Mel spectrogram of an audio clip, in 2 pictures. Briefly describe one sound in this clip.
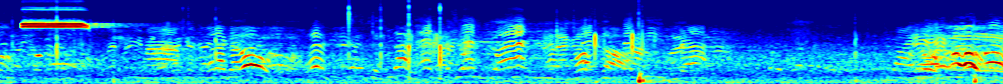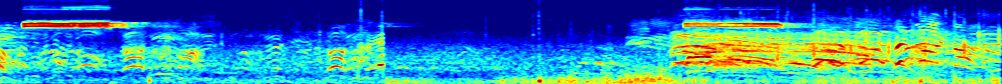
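Men shout and call out to each other across an open field.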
